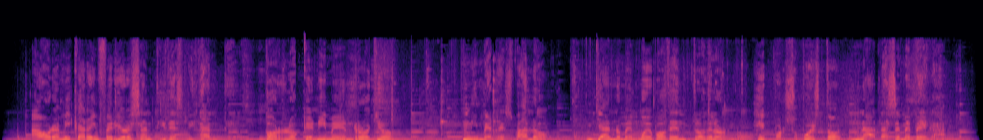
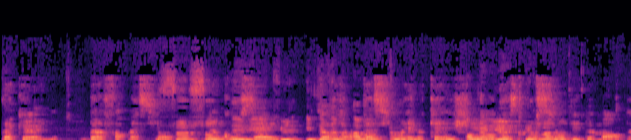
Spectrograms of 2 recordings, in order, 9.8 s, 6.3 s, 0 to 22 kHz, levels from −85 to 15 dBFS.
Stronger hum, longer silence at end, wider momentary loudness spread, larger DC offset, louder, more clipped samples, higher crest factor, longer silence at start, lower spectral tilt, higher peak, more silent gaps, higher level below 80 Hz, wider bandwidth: neither; about the same, 0 s vs 0 s; about the same, 7 LU vs 6 LU; first, 0.8% vs under 0.1%; second, -24 LUFS vs -16 LUFS; neither; about the same, 16 dB vs 14 dB; about the same, 0 s vs 0.05 s; about the same, -5 dB/octave vs -5 dB/octave; second, -8 dBFS vs 0 dBFS; neither; about the same, -40 dBFS vs -44 dBFS; about the same, 16 kHz vs 15.5 kHz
